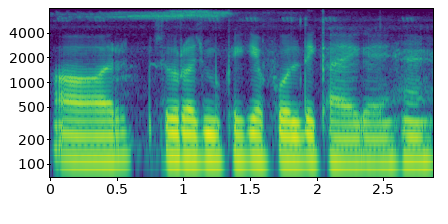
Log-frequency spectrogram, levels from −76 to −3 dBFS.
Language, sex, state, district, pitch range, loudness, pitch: Hindi, male, Himachal Pradesh, Shimla, 110-115 Hz, -15 LUFS, 115 Hz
